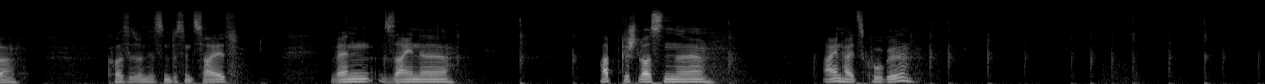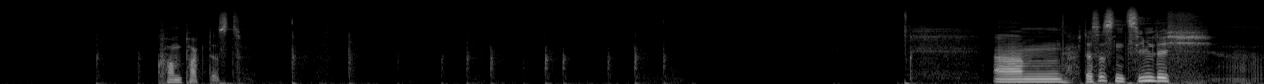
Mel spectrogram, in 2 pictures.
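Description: A man lectures calmly into a microphone in an echoing hall.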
